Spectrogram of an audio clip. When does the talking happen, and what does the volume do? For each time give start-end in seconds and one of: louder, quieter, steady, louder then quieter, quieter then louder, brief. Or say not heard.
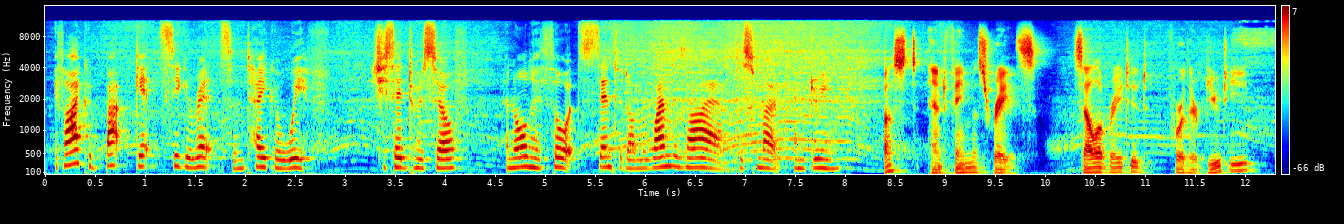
0.1-12.2 steady.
